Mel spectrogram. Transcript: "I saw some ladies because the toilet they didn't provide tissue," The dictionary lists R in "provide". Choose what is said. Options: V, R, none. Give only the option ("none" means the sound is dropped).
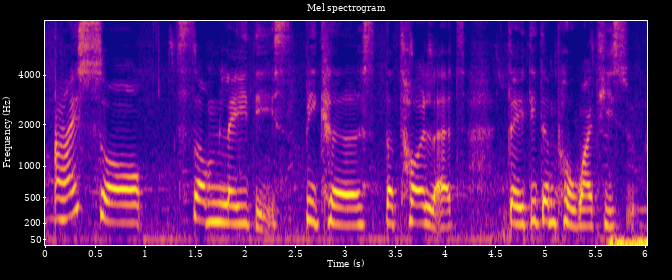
none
